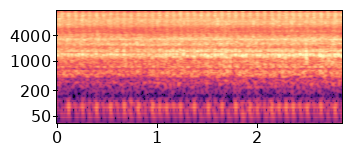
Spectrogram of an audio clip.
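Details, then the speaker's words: Honda ADV 150 scooter (about 2020) at idle: light ticking of three or four clicks a second over the engine from the CVT area; it disappears when revved and returns after settling back to idle, cause not yet found. "Klik, klik. Nah, itu dia suaranya, ada bunyi klik. Mari kita coba memacu mesinnya lagi. Sudah hilang. Namun setelah beberapa saat, suara itu muncul lagi."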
